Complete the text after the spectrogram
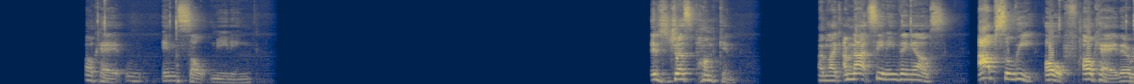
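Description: A young man talks casually into a microphone, in bursts with pauses.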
